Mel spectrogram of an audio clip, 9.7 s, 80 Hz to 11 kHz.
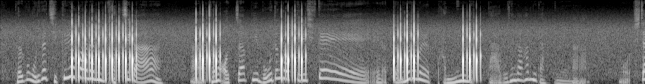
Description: Pulse dialling, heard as clicks on a phone line, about 10 pulses a second, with speech in Korean. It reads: 0 4 4 4 3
